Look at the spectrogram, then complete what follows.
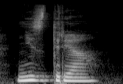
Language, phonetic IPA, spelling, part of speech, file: Ukrainian, [ˈnʲizdʲrʲɐ], ніздря, noun, Uk-ніздря.ogg
- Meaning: nostril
